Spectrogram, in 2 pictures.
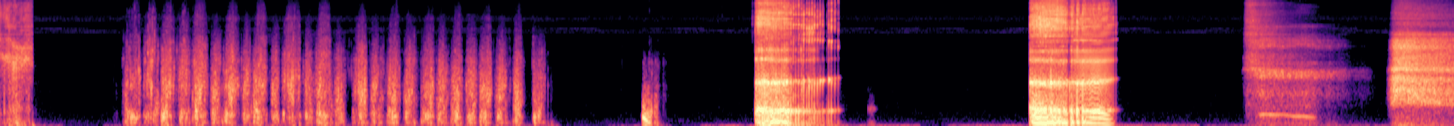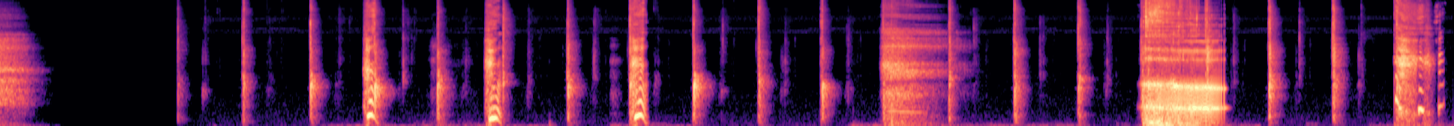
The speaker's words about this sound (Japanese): メスチンポでケツ穴パンパン犯されながら耳元でゲップされる気持ちはどうかの。ほれ、もう一発。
